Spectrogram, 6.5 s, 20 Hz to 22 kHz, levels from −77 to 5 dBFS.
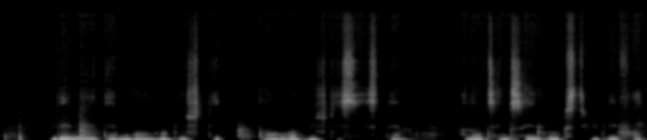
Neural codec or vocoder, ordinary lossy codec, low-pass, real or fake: autoencoder, 48 kHz, 32 numbers a frame, DAC-VAE, trained on Japanese speech; none; none; fake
